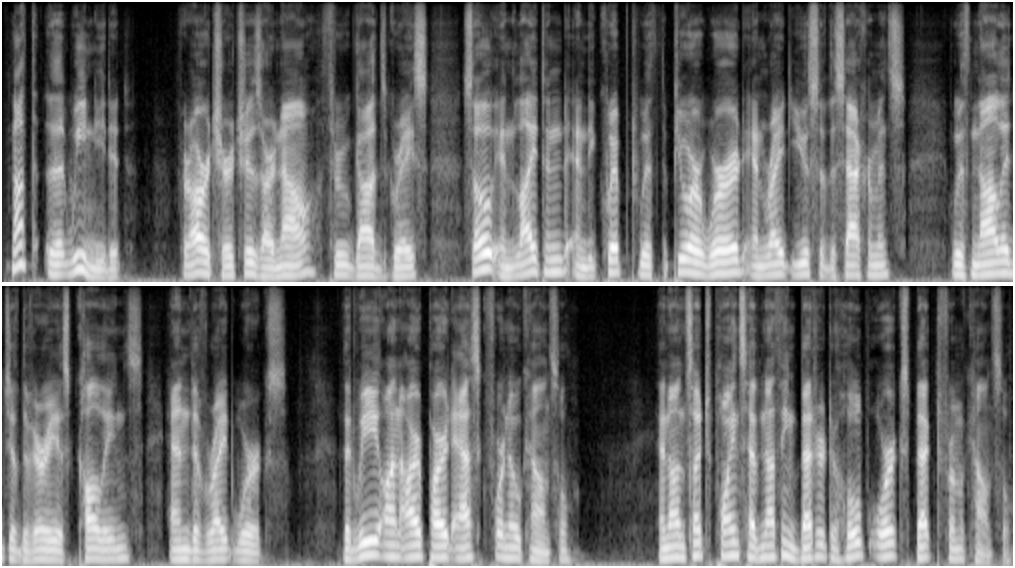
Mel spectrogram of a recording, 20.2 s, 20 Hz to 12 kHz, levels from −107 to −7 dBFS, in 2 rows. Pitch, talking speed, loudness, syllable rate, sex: 120 Hz, 180 wpm, -18 LUFS, 4.7 syllables/s, male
